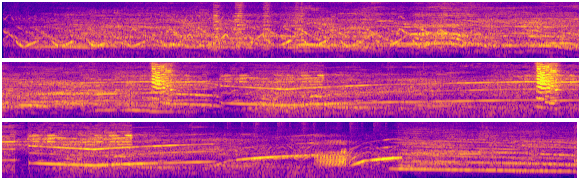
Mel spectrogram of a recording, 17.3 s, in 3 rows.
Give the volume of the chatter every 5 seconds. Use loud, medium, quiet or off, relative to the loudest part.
loud, loud, medium, medium.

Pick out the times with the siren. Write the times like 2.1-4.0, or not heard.
0.0-17.2.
